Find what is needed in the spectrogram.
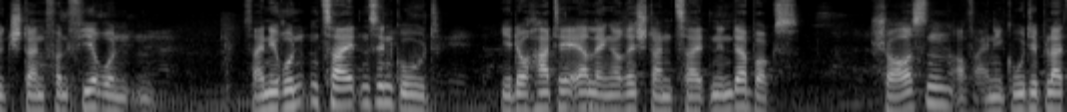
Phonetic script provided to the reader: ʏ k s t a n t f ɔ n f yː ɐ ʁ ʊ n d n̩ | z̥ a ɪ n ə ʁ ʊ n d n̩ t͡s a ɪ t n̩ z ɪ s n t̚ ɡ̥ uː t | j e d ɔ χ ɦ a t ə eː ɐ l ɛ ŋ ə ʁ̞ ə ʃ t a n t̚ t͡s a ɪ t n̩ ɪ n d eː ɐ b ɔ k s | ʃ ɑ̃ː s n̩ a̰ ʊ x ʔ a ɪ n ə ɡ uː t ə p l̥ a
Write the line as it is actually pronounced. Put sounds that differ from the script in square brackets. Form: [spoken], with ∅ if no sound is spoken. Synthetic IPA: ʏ k [ʃ] t a n t f ɔ n f [iː] ɐ ʁ ʊ n d n̩ | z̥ a ɪ n ə ʁ ʊ n d n̩ t͡s a ɪ t n̩ z ɪ [∅] n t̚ ɡ̥ uː t | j e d ɔ χ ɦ a t ə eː ɐ l ɛ ŋ ə ʁ̞ ə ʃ t a n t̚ t͡s a ɪ t n̩ ɪ n d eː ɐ b ɔ k s | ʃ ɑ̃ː s n̩ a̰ ʊ [f] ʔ a ɪ n ə ɡ uː t ə p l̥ a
